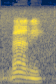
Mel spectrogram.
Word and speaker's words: ManyCam: it's named Manny uh it mostly it's pronounced uh many but for this one it's pronounced Manny now we all know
